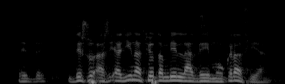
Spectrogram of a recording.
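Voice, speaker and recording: A man with an ordinary speaking voice talks at a fairly high pitch with ordinary pitch variation. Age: 60s. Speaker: politician. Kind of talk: talk to school students.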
